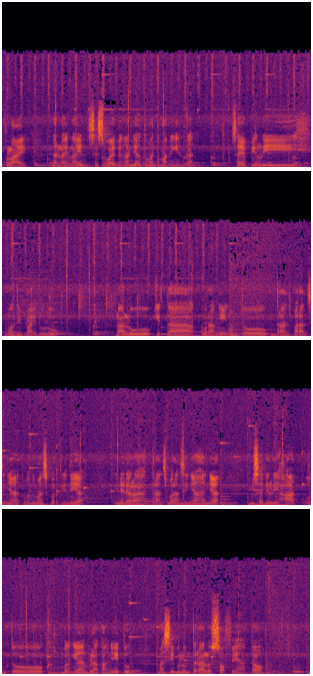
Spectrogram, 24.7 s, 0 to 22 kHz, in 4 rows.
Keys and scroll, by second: 21.9 v.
